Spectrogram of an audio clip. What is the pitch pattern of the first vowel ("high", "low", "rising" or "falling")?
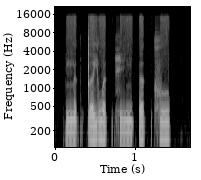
low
